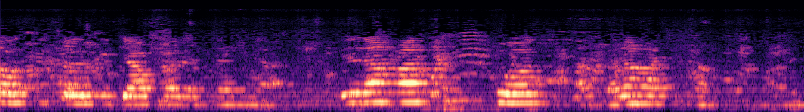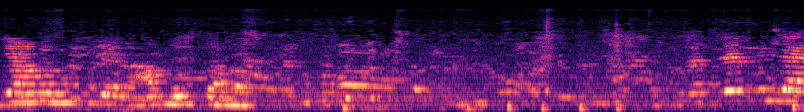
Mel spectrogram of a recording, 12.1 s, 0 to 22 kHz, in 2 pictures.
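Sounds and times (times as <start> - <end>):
child speaking: 0.0 - 5.4, 11.2 - 12.0
children chattering: 0.0 - 12.0.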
